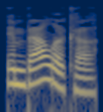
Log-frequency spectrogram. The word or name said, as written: ambalika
